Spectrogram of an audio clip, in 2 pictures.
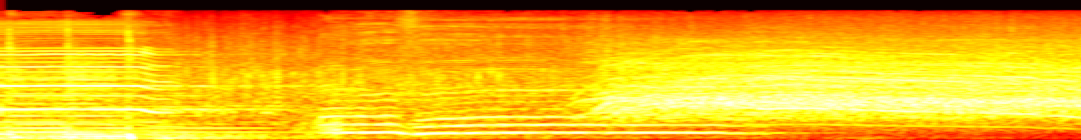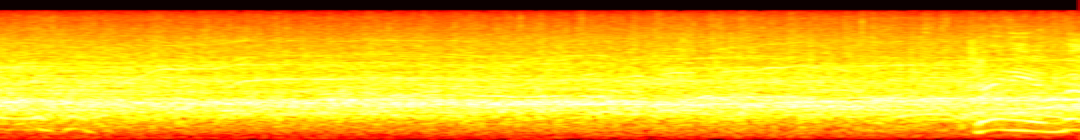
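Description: A pop song with band ends about a second in, followed by a final held sung note. From about three seconds in, an audience applauds and cheers steadily.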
